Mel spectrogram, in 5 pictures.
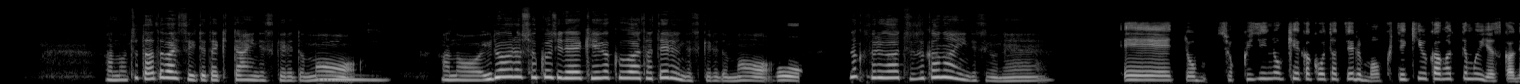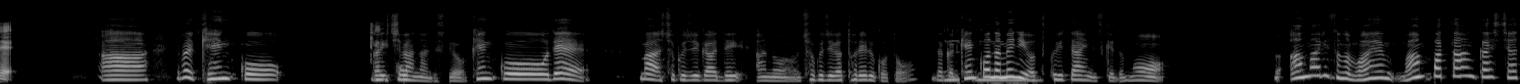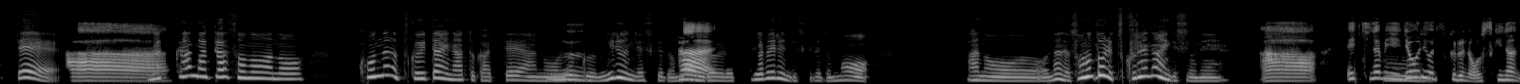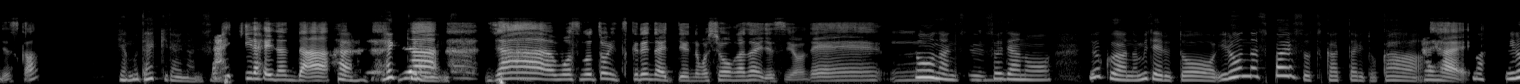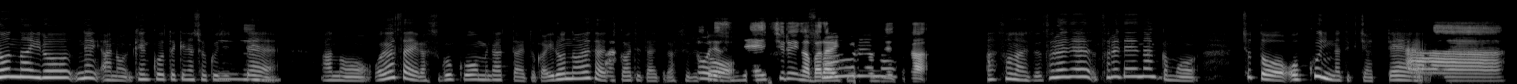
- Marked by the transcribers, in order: laughing while speaking: "大嫌いなんだ"; other background noise
- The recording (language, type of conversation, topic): Japanese, advice, 食事計画を続けられないのはなぜですか？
